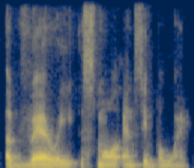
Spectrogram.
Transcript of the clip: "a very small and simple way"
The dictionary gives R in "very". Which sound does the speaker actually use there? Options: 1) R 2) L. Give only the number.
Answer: 1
